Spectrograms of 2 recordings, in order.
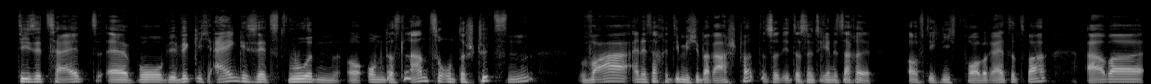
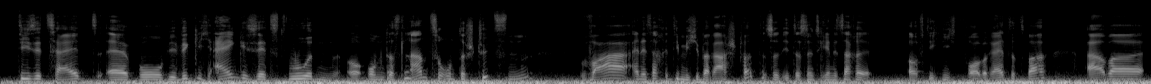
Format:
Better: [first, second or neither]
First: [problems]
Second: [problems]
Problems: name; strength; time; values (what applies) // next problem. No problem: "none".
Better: first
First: none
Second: low rumble; noticeable; throughout; 10 dB below the speech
